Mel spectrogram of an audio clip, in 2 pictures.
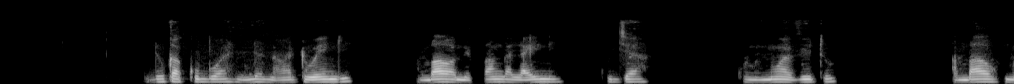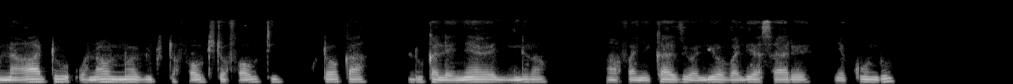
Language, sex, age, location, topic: Swahili, male, 18-24, Nairobi, finance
